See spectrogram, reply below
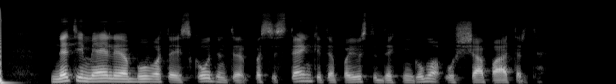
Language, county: Lithuanian, Panevėžys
